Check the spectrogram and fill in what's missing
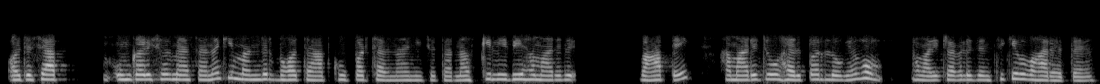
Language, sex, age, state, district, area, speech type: Hindi, female, 18-30, Madhya Pradesh, Bhopal, urban, conversation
